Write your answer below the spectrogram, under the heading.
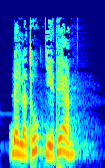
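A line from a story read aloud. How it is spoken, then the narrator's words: Fearful trembling question. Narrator (Vietnamese): Tay cô ta run run sợ hãi và hỏi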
